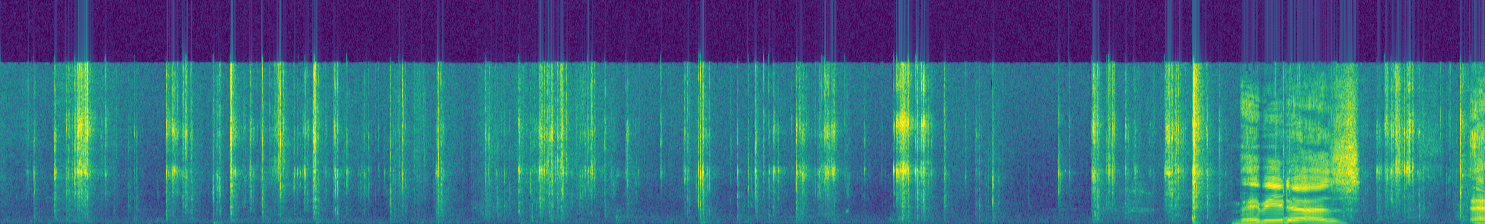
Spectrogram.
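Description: Irregular light clicks and taps, scattered and uneven in spacing. Near the end a person's voice comes in briefly, the loudest sound.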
